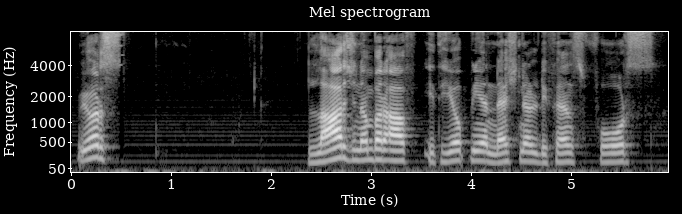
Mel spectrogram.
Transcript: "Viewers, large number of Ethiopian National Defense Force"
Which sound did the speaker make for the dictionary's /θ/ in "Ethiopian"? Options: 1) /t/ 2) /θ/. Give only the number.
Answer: 1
